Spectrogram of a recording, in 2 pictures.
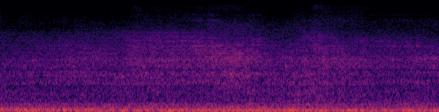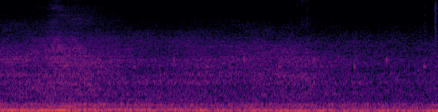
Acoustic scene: car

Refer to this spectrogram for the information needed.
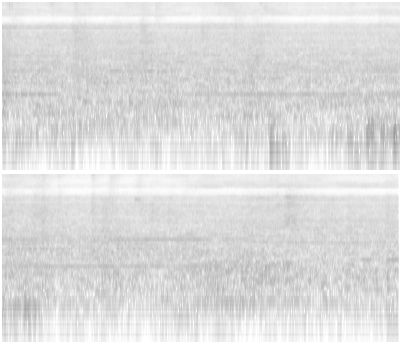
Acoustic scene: residential area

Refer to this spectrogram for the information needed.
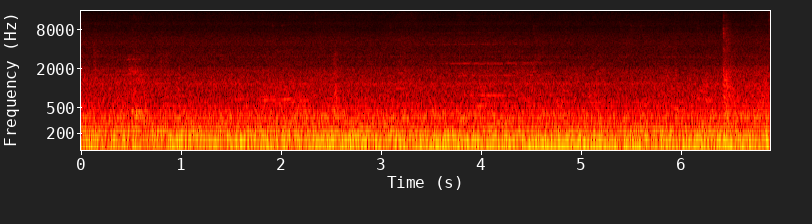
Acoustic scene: subway train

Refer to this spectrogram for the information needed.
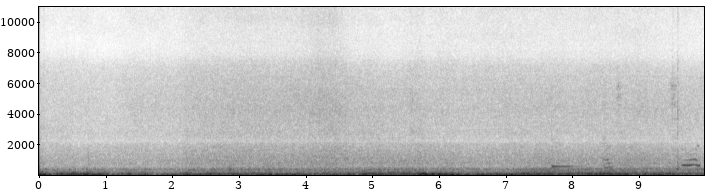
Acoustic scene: car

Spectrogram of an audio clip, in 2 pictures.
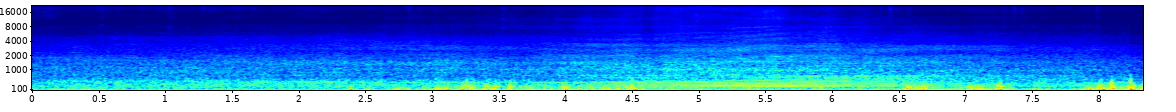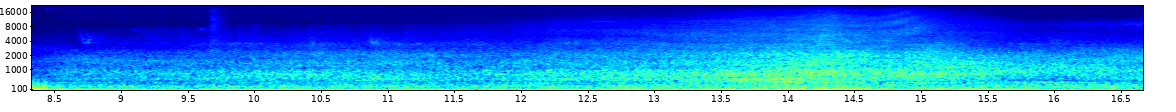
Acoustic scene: street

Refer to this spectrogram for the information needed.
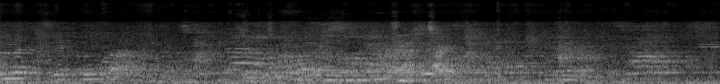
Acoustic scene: crowded indoor space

